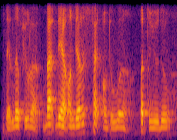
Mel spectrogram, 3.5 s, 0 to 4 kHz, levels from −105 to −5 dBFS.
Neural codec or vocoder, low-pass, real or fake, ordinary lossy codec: none; 3.6 kHz; real; none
